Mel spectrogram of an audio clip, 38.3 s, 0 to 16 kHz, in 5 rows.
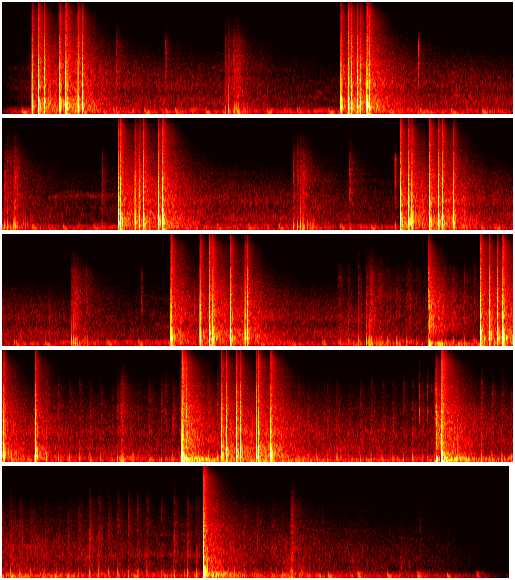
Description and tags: Raw audio of a fireworks display at Godalming, England. I recorded this event simultaneously with a Zoom H1 and Zoom H4n Pro to compare the quality. Annoyingly, the organizers also blasted music during the event, so the moments of quiet are tainted with distant, though obscured music.
An example of how you might credit is by putting this in the description/credits:
The sound was recorded using a "H4n Pro Zoom recorder" on 3rd November 2017.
